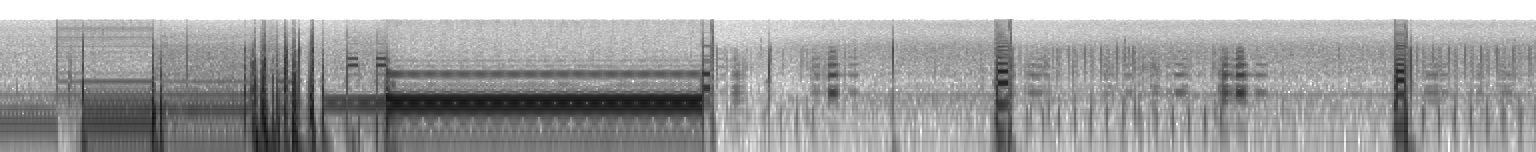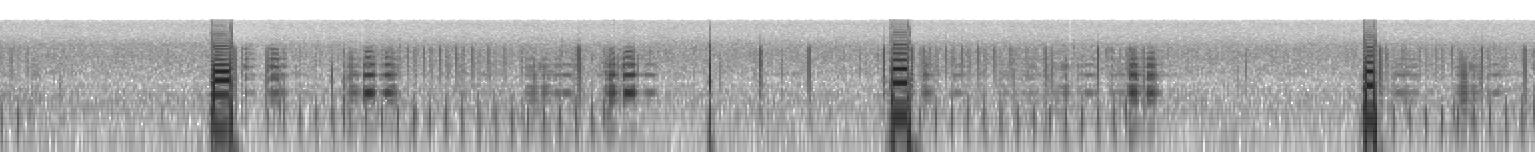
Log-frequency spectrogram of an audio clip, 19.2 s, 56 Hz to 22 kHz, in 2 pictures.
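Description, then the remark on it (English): A rapid burst of touch-tone dialing beeps as a call is placed to an unassigned office code in area code 800, then a loud steady telephone tone for a couple of seconds, followed by a quiet line broken by sharp, irregular clicks and faint switching noises. “Here's a call to an unassigned office code in area code 800.”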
